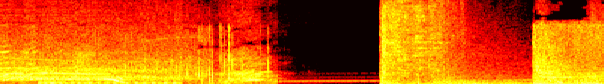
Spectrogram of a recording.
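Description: Cartoon soundtrack of background music and sound effects with gliding, sliding tones. Just under two seconds in it cuts out to near quiet with a faint rising tone. About two and a half seconds in it comes back with a sudden loud crash-like hit, and it jumps louder again about a second later.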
